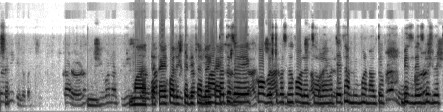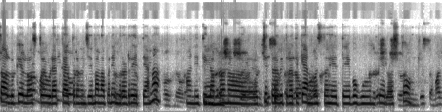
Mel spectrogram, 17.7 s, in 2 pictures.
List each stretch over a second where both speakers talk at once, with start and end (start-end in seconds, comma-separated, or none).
2.6-4.4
